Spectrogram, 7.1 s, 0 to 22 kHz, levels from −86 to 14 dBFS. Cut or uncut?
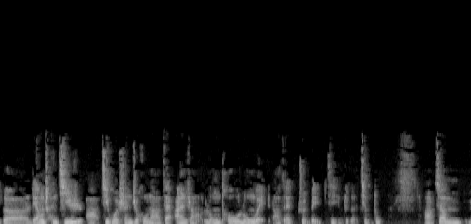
cut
